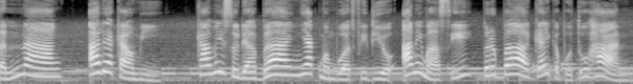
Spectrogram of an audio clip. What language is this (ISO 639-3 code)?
ind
